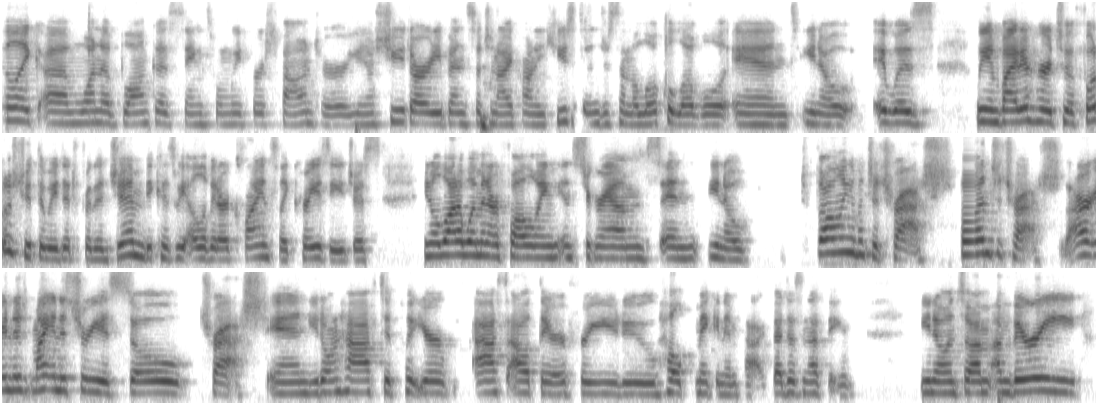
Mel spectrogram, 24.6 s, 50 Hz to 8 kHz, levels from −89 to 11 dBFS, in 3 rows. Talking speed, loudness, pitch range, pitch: 260 wpm, -26 LUFS, 200-235 Hz, 220 Hz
